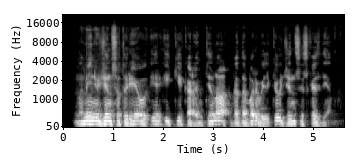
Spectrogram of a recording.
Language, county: Lithuanian, Šiauliai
